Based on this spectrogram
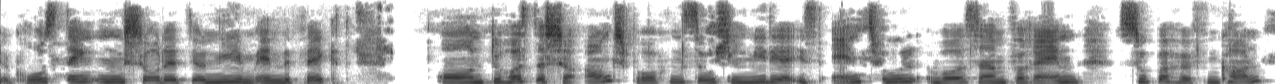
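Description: This woman has a plain, everyday voice with a fairly high pitch. She talks at a fairly slow pace with ordinary pitch variation. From Austria. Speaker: podcast co-host interviewing. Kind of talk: interview.

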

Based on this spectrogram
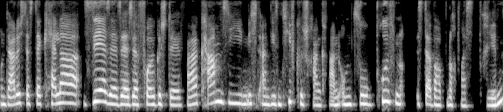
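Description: A woman talks with hardly any pauses in a fairly high, somewhat breathy voice. The sound is dry and close, with no echo. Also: ordinary pitch variation, moderate pace. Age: 40s. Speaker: professional organizing and decluttering coach. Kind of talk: interview.

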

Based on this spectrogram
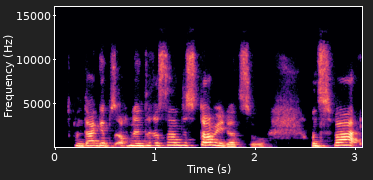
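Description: At a very fast pace, a woman talks in a high pitch with ordinary pitch variation. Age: 30s. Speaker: career coach and application writer. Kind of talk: interview. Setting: video call.

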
